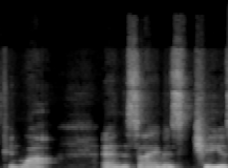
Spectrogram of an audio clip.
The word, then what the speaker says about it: quinoa: And that's why I know that quinoa is not pronounced that. It's quinoa.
